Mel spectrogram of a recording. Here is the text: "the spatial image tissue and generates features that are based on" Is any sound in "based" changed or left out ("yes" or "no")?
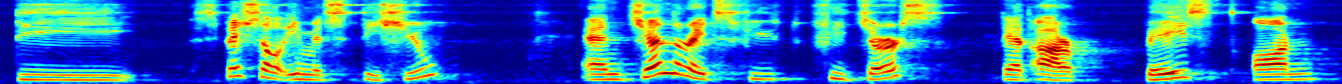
no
